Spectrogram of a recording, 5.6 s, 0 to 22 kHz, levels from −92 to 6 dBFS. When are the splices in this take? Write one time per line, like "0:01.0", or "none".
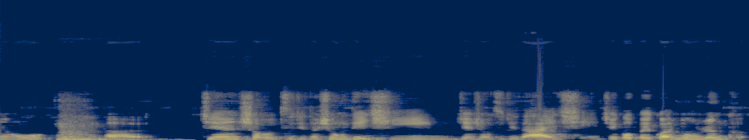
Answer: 0:01.4
0:04.5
